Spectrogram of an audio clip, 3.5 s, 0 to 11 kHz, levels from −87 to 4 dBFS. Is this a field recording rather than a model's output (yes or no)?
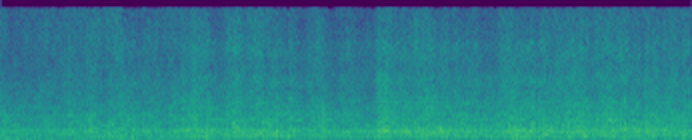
no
